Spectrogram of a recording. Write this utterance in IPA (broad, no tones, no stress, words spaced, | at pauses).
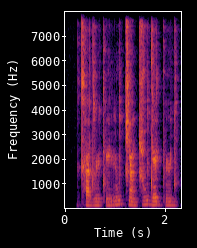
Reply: kʰadløtʼerud t͡ɕãdt͡ɕu dɛd pʼød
